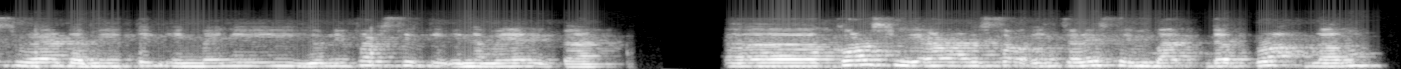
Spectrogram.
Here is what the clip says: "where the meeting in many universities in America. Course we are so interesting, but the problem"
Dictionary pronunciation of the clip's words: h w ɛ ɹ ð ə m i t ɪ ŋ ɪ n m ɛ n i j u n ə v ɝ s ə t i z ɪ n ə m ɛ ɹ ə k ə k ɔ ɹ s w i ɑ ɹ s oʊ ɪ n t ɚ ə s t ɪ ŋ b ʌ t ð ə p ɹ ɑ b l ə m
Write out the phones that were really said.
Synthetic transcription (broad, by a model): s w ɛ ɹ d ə m i t ɪ ŋ ɪ n m ɛ n i j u n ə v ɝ s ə t i ɪ n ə m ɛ ɹ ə k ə k ɔ ɹ s w i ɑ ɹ s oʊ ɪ n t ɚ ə s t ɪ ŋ b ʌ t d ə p ɹ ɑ b l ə m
